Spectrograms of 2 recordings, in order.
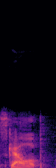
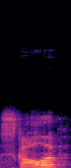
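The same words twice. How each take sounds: First: "scallop" with the vowel of cat, SKAL-up; "scallop" with a short A as in pal; habitual scallop. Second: "scallop" with an AH vowel, SKAH-lup; "scallop" opened with a broad SKAH; supposedly correct scallop. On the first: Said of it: "I always have just called it scallop". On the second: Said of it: "it's supposed to be pronounced scallop". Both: Shown as a demonstration.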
